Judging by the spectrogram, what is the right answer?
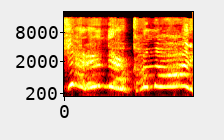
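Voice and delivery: shrill, very high, loud screaming. Retelling a TV episode scene, imitating Cody screaming. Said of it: "screaming at him".

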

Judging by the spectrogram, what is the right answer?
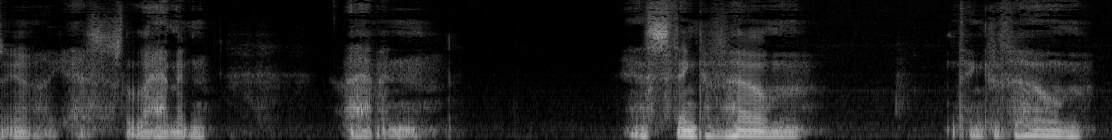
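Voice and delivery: barely audible, soft, faint whisper. Narrator voicing a half-conscious man murmuring to Lamin, whispering. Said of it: "as he kind of whispers".

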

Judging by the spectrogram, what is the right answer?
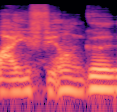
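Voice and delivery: low, hushed, quiet voice. Retelling what the devil said on the phone: imitating someone talking real low. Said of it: "On the phone, like, talking real low".

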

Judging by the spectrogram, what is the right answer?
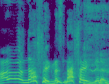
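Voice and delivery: very high, slow, stretched-out squeaky comic voice. Explaining the reaction he wants from listeners, Muppet-like voice. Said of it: "Sorry, I sounded like a Muppet then".

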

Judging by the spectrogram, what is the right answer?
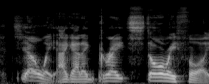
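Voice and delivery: put-on 1950s American newsman reporter voice. A podcast host tries out the voice just mentioned, in a 1950s American reporter voice. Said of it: "Should I just do it in that voice?".

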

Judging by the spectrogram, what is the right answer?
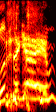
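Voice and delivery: high, mock yelling. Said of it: "stop yelling".

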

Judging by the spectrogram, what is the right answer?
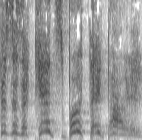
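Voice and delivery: put-on woman's shout. Describing a trailer where a background woman shouts at a kid's party: imitating a woman shouting. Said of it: "she's shouting".

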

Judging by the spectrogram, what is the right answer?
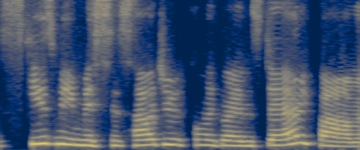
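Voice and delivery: silly, ridiculous, high, joking put-on voice. Retelling asking a stranger a joking question: imitating own ridiculous quiet voice. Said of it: "I said it really quietly, but joking".

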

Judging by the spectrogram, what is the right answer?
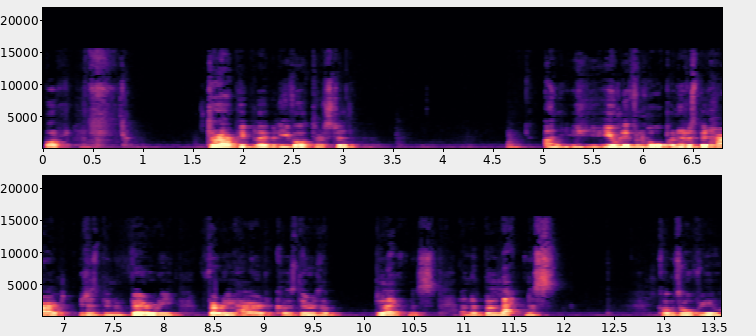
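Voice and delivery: emotional, moved, emotion building through the words. Answering a question about justice and hope, getting a little emotional. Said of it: "I'm getting a little bit emotional".

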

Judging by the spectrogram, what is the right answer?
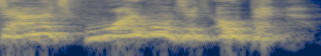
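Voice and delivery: very loud, high-pitched, exasperated, frustrated yelling. Voicing an unseen figure at the scorched center: frustrated yelling. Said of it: "frustrated yelling".

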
